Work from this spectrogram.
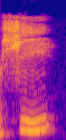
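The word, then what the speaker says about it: sidhe: Five, the Tuatha De Danann, or she, S-I-D-H-E, pronounced S-H-E-E, are related to both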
